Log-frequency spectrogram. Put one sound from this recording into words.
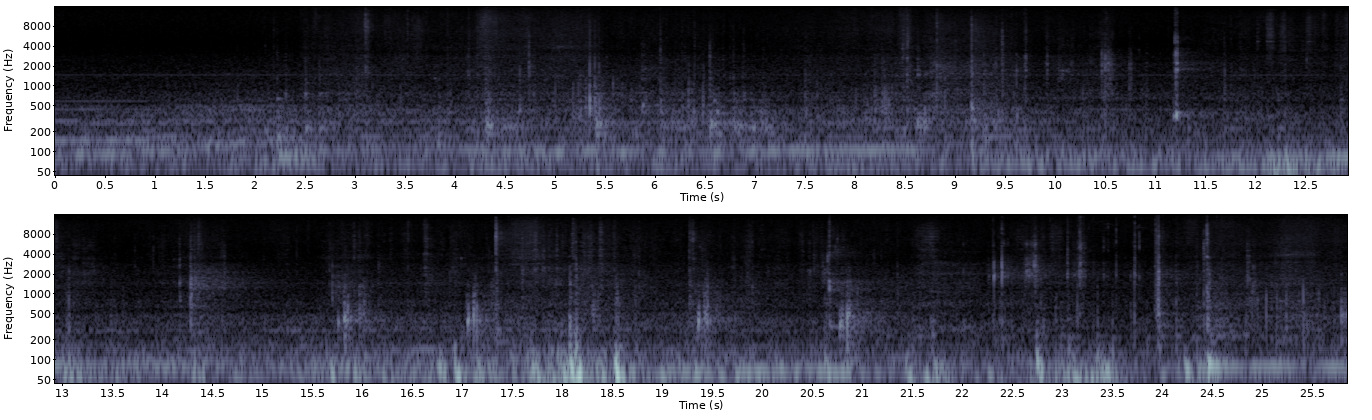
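Two guitars play soft, sparse plucked notes.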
